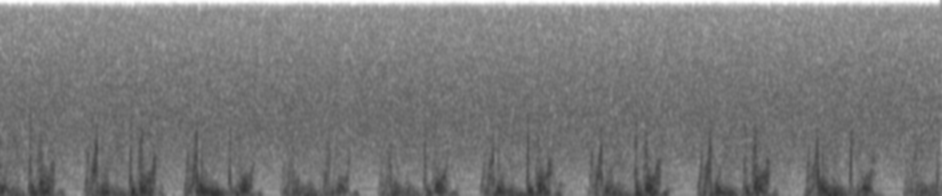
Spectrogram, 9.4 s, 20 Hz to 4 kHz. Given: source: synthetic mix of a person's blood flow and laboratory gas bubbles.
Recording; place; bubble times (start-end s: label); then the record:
Doppler ultrasound of blood flow; precordium
no bubbles
From the record:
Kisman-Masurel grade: 000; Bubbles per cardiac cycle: 0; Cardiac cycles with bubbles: 0%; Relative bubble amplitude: no bubbles discernible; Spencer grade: 0 (complete lack of bubble signals)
